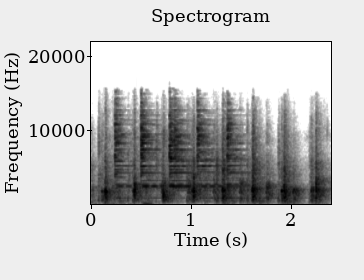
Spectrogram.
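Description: Applause: dense, rapid clapping, with a steady high ringing tone over the first second and a half.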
